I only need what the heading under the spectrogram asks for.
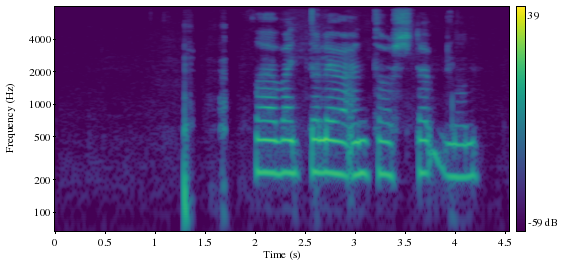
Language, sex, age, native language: Icelandic, female, 11, Icelandic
